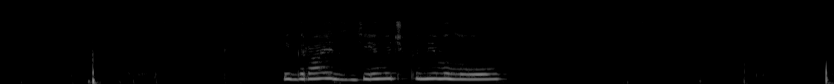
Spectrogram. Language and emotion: Russian, sad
